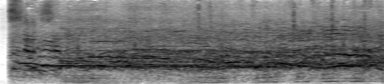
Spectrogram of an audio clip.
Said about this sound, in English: And then the crowd there shouts as a team of the guys in the protective suits come out, catch the man, kind of chase him down, catch him, and push him into the back of a truck to be brought back to the clinic.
